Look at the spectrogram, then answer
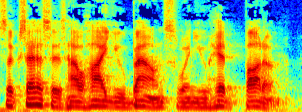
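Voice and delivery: put-on plain American accent throughout. Quoting a famous saying he said, in an American accent. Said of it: "What do you think of that American accent?".

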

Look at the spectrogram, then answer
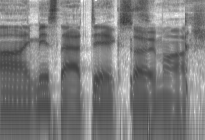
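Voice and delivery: flat, robotic, assistant-like read-out voice. Reading a text message aloud, Siri voice. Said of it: "In a Siri voice".

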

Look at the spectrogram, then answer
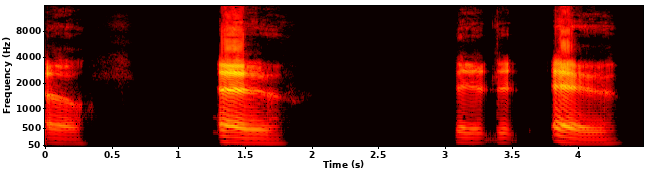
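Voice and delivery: put-on unimpressed man. Retelling how a man from birmingham reacted: imitating an unimpressed man. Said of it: "He wasn't very impressed".

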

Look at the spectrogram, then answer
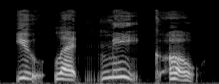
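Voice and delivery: high, metallic croaking voice. A narrator reads Genevieve's reply as she grips Mita's wrists, in a metallic croak. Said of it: "Genevieve's voice was a metallic croak".

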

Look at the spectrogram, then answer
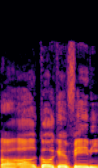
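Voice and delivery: put-on high-pitched little girl's voice. Retelling a movie scene at the pizzeria: imitating a small italian girl. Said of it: "small Italian girl's on the counter. She's like".

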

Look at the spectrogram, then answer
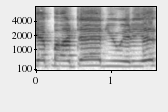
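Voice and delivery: acted, very slow, high-pitched, drawn-out, stretched scream. Retelling a film scene yelling at a policeman: imitating her screaming. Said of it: "she's screaming".

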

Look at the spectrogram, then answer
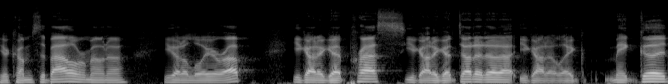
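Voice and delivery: put-on, totally flat, dead-level deadpan with no affect. Retelling a friend's calm advice after an arrest: imitating Karen's flat affect. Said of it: "She says it with the flattest affect".

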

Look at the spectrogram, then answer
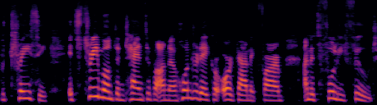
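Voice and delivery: ordinary talk, nothing marked

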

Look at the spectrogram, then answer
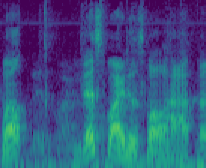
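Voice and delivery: ordinary delivery

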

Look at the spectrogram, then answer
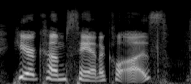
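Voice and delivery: ordinary delivery

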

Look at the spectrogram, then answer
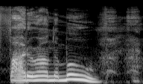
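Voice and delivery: mock, shrill, very high, full-lung yell at top of lungs. Recounting a guy walking people down the hallway, imitating someone yelling. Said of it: "he just like yells at the top of his lungs".

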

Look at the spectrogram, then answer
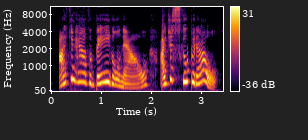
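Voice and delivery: very high, squeaked-up voice. Retelling how he imitated his mother: imitating his mom's voice. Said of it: "he starts imitating his mom's".

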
